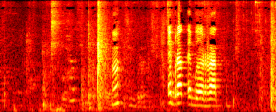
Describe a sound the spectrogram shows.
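A young girl talks with animation nearby.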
